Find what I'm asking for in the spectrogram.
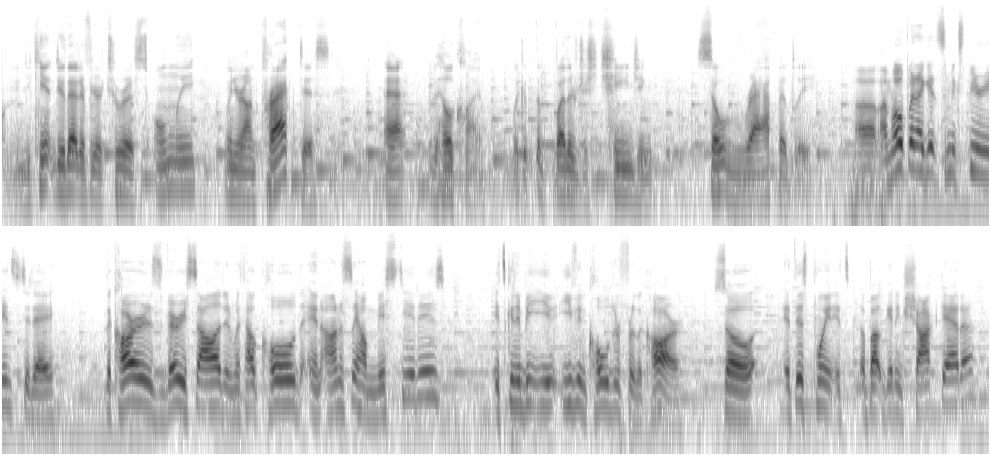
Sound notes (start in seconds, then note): none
